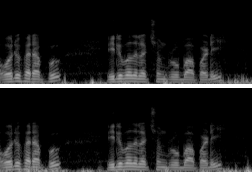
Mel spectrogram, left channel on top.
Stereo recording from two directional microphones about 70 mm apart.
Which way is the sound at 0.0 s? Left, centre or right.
Right.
